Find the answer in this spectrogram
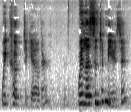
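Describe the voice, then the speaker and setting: A woman's voice: high-pitched, expressive, moderate pace, slight background noise. A woman telling a personal story aloud in a wry, self-mocking way, often laughing as she speaks.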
